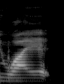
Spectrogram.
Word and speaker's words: Wyatt: And all I'll say, if you have some folks, some listeners that are interested in hearing this album, my name is Jaime Wyatt. I spell it like Jaime Wyatt. So that's J-A-I-M-E and mm-hmm. Wyatt like Wyatt Earp, W-Y-A-T-T.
